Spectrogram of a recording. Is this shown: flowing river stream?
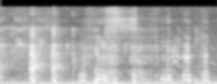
no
